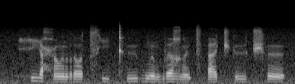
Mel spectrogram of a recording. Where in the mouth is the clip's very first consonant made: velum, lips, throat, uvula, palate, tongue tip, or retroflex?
throat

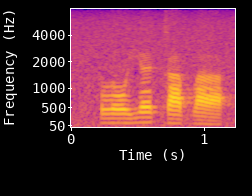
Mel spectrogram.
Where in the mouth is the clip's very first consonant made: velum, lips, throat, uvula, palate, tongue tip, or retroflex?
tongue tip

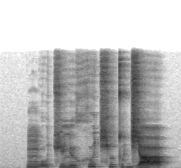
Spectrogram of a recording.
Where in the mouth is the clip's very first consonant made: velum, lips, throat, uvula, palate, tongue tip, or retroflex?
velum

